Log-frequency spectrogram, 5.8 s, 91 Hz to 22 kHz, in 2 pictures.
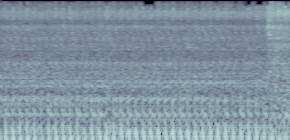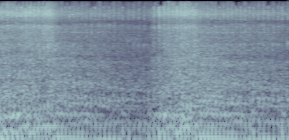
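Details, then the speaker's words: Black Widow go-kart with 10HP Briggs single-cylinder, newly mounted, fuel leak stopped: quick, even popping at idle climbing smoothly to full throttle with no stumbles; runs healthy. "all right well I was able to get the engine running and then getting full throttle and I stopped that fuel leak"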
